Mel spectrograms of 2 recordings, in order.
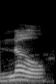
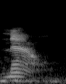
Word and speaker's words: know: And this is why you guys always hear me utilize the word know, but the K is silent. The K silent makes it what? Now. So now is your presence.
